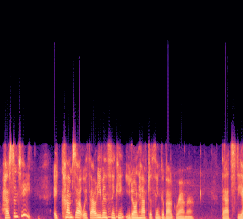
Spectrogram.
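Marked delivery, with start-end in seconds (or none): 0.0-0.6 friendly host offer. Retold or imitated. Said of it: "you go".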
